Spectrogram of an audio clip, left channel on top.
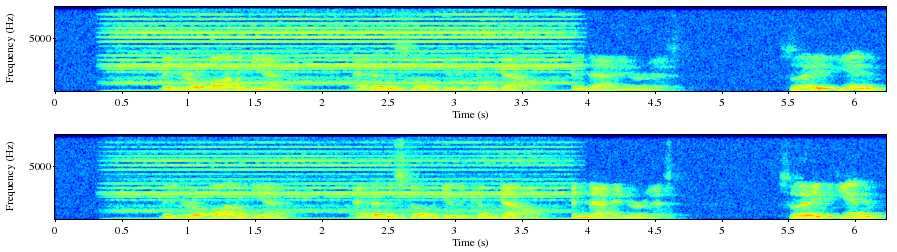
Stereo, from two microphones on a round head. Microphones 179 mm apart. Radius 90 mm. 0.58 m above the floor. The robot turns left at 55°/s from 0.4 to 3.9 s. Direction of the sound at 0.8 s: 60° left.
